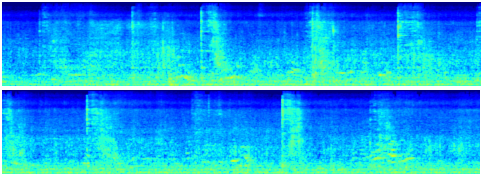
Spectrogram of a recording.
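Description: Potatoes and cauliflower are stirred and sautéed in a pan for a rohu fish curry, giving a steady low sizzle with regular soft scrapes and clinks of the spoon, and a voice faintly in the background.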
